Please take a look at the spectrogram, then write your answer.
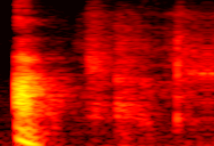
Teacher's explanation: la distance entre la langue et le palais est maximale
